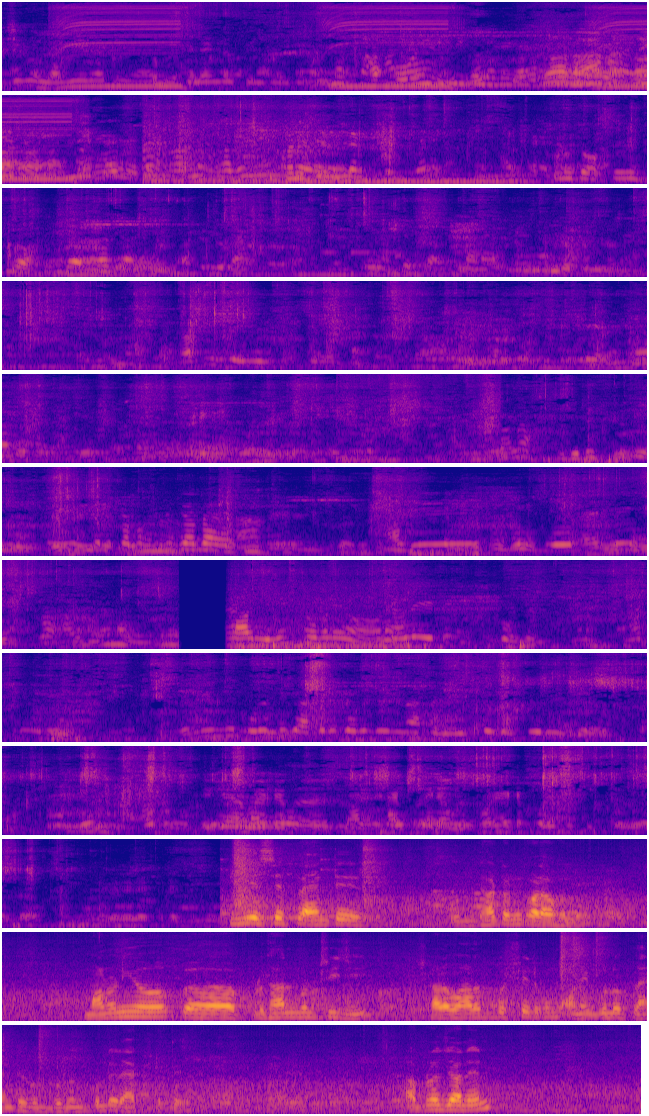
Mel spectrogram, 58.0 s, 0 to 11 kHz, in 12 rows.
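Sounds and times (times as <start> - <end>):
people talking: 0.0 - 58.0.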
